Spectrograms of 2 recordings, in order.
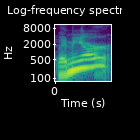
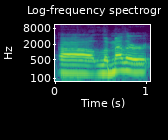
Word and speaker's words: lamellar: Change scale armor to Lemiar armor? What is that, Presper? I didn't even pronounce that.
